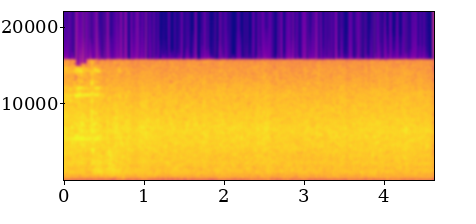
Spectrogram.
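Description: A truckload of mullet and water sliding out of the back of a truck onto a wet concrete floor, a steady rushing, splashing pour.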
